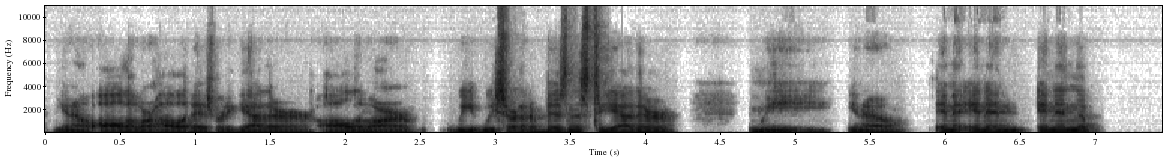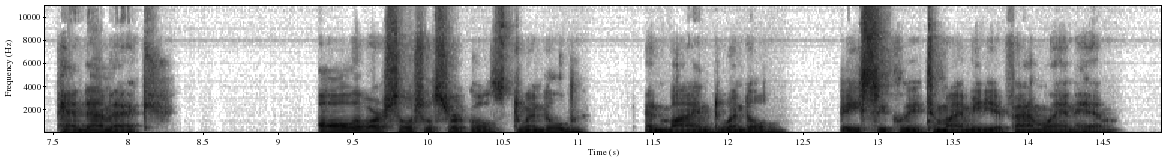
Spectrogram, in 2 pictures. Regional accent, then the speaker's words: Rapid City, South Dakota, United States; So we grew up in Rapid City, South Dakota.

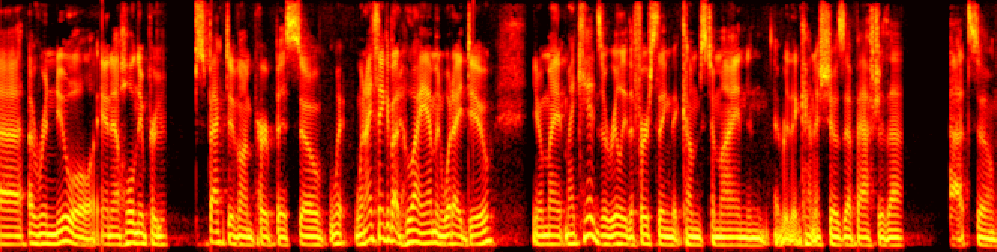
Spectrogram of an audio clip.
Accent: Cupertino, California, United States; now in Hudson, United States; I'm in Hudson, Ohio, and I grew up in Cupertino, California. Hudson is just outside of Cleveland. So, it's very different from where I grew up.

